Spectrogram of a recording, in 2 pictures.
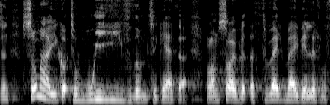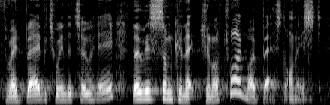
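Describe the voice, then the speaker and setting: A middle-aged man preaches in a chatty, self-deprecating way, with a slightly nervous edge. His voice sits a touch high for a man and swings widely in pitch. He keeps the sermon light and conversational. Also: a little mellow. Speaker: lay preacher.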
